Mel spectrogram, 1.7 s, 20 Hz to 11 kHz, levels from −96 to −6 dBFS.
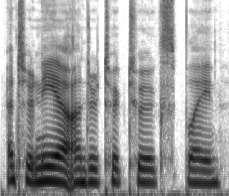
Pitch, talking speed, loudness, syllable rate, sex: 180 Hz, 140 wpm, -17 LUFS, 5.6 syllables/s, female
